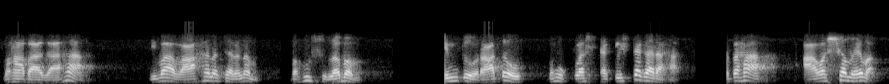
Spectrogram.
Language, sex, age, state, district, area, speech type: Sanskrit, male, 18-30, Karnataka, Dakshina Kannada, rural, conversation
